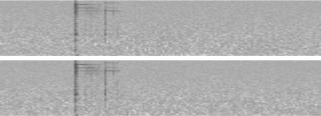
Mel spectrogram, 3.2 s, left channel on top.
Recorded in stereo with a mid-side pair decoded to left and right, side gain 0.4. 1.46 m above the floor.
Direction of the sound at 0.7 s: 25° right.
